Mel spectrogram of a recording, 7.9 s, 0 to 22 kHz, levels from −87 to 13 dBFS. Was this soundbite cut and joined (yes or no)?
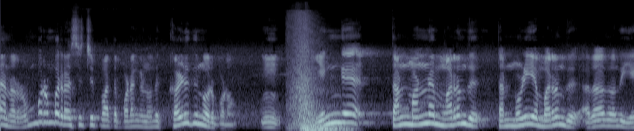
yes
